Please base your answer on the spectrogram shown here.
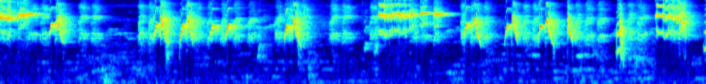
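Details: An excited Oriental magpie-robin opening its tail sings energetically for ten seconds: rapid runs of rising whistled upslurs, interspersed with dense high rattles and buzzy trills, with hardly any pause.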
